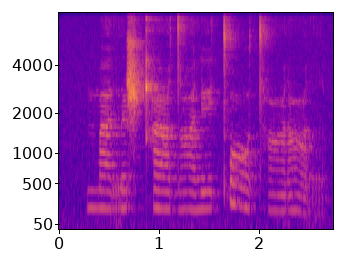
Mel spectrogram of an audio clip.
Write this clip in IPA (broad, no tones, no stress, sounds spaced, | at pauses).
m a r ɛ ʂ qʰ ɛ dˤ a l e tʼ ɔ tʰ ɑ ɾ ɑ r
